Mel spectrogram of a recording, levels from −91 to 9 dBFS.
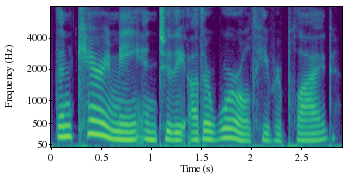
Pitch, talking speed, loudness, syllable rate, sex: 180 Hz, 185 wpm, -16 LUFS, 4.7 syllables/s, female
